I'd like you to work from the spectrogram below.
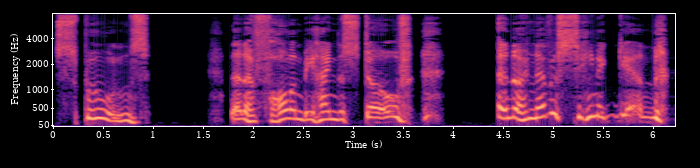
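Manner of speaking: rising high, weepy voice; crying. A narrator's reading. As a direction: wail it out, tears coming. Owl crying into the kettle.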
